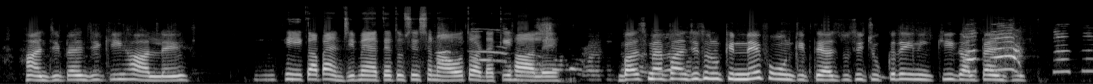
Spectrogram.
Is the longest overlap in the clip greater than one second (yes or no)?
no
